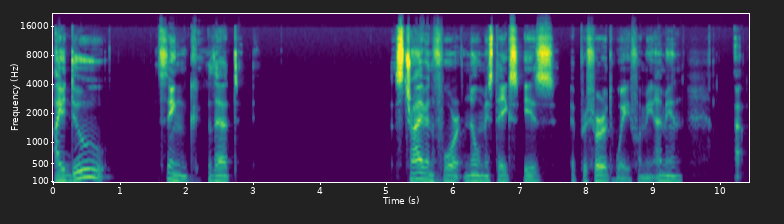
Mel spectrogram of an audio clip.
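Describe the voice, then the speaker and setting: A man, his voice gravelly with vocal fry, talking alone on his podcast. He reflects on listeners' comments as an English teacher, with plenty of fillers and false starts. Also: mid-range voice, darkish tone. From Russia. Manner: reflective, reads listener comments aloud, frequent fillers and restarts. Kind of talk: solo podcast talk.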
